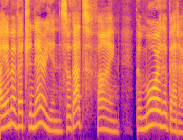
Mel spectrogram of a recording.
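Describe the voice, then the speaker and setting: A woman with a plain, everyday voice and a fairly high pitch speaks at a moderate pace with lively intonation in a very clean recording with a silent background. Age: 20s. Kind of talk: scripted listening exam dialogue.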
